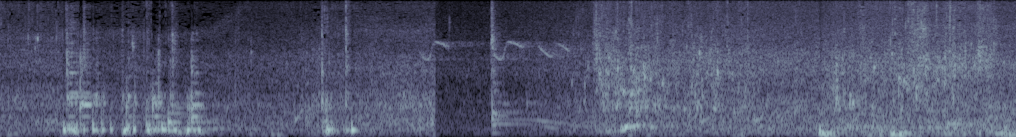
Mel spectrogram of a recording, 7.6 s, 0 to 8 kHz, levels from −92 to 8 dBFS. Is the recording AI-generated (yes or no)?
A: no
